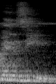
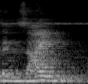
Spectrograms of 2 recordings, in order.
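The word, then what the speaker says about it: benzyne: जब आखिरी में डबल बॉन्ड आती है बेंजीन स्पेलिंग होती है, लेकिन यहां पर चूंकि ट्रिपल बॉन्ड आ चुकी है तो इसका नाम होता है बेंजाइन। इट इज नॉट बेंजीन, इट इज बेंजाइन, एंड इट is intermediate of this reaction.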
